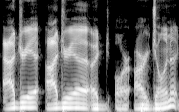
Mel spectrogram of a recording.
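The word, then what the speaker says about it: Adria Arjona: Adria or Jonah? Jonah? – No, you got it right.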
